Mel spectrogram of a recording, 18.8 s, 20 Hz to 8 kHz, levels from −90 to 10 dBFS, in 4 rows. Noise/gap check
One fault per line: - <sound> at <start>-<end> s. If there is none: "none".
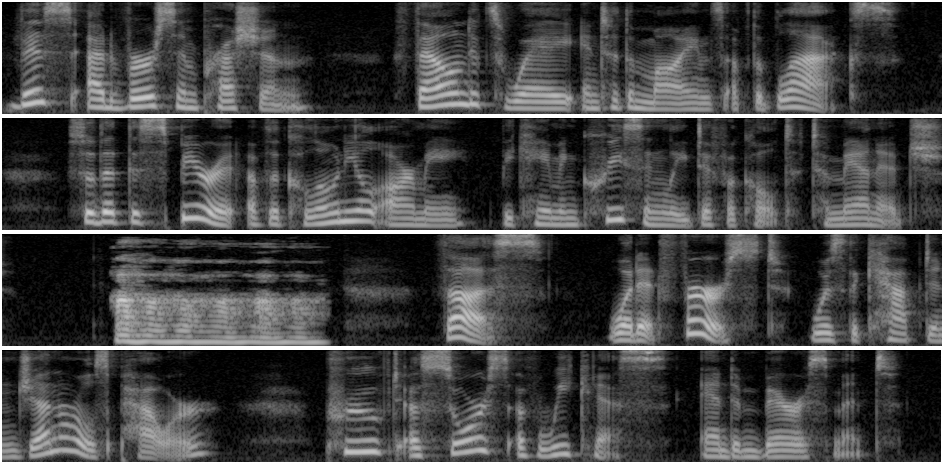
- laugh at 9.9-11.1 s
